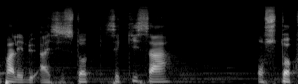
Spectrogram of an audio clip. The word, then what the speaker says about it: Ayisee Stock: c'est i ok donc nous prononcer comme IC stock qui écrit a y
